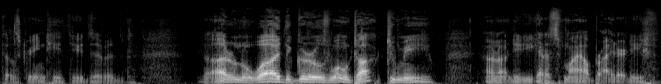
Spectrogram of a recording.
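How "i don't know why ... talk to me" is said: higher, louder mocking whine; mock loser voice. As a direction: imitate a clueless guy complaining about girls. Mimicking green teeth dudes.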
